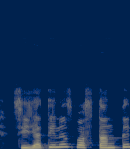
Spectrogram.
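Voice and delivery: usual speaking voice

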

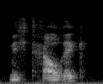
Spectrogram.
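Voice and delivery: normal talking voice

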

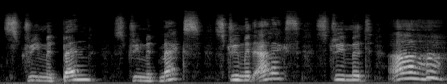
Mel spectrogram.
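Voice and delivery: high, dithering list with rising ends; acted decision paralysis. Teacher acting an overwhelmed viewer choosing streams, high and flustered. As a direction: waver between options, ending in a high wail. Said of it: "Oder hast du Entscheidungsparalyse?".

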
